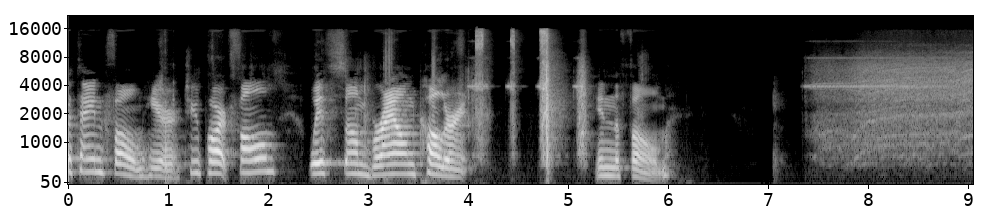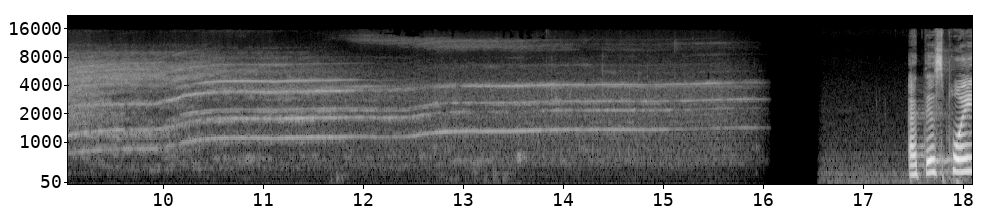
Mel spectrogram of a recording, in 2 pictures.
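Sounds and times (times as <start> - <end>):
cordless drill motor whine: 7.4 - 16.1.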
